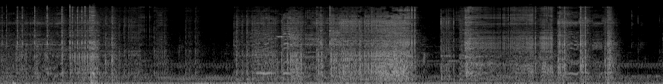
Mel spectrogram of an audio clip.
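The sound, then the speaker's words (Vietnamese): Footsteps creak on a slatted wooden floor, a faint, dense run of creaks and clicks that continues throughout with brief pauses. “Tiếng bước chân của Cường dẫm lên trên cái liếp sàn nhà, nó vang lên những tiếng cọt kẹt”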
